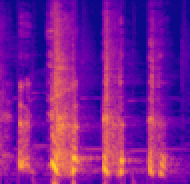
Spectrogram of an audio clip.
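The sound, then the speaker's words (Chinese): Four loud, hoarse coughs in a steady rhythm, each a harsh, voiced burst, some with a quick double hack, then silence. A human voice acts out a hen coughing loudly into a little fox's ear, with no talking. “一只母鸡声音沙哑的说，然后冲着小狐狸的耳朵大声咳嗽起来。”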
